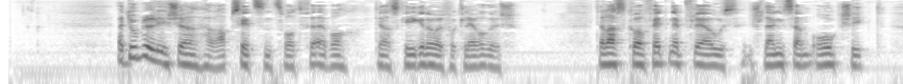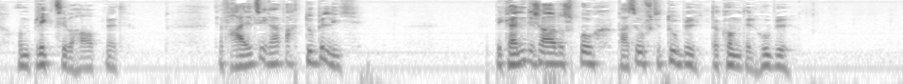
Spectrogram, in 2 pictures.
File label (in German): duppel, schwaebisch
